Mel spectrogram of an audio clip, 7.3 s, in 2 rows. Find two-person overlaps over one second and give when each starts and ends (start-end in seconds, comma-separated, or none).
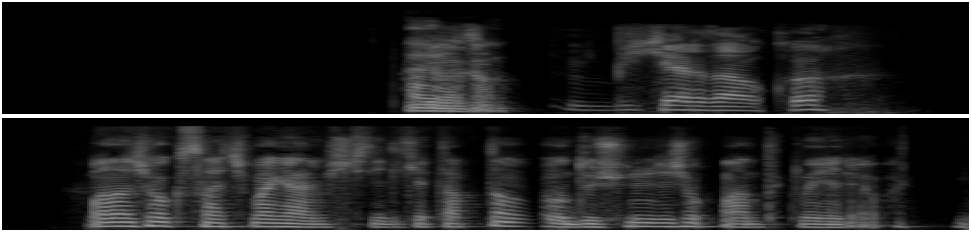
none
